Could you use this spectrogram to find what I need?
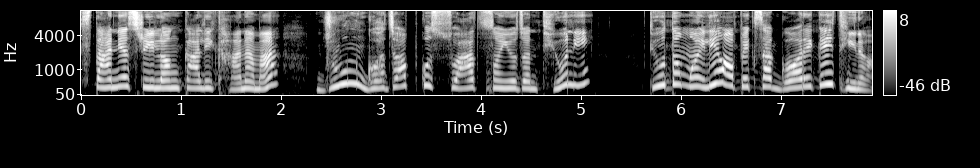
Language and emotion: Nepali, surprised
